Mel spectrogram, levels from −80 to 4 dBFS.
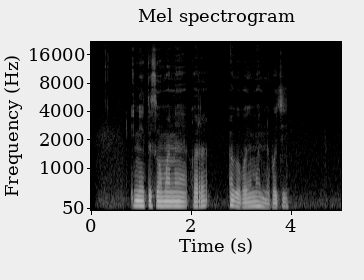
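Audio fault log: No audible faults detected.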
